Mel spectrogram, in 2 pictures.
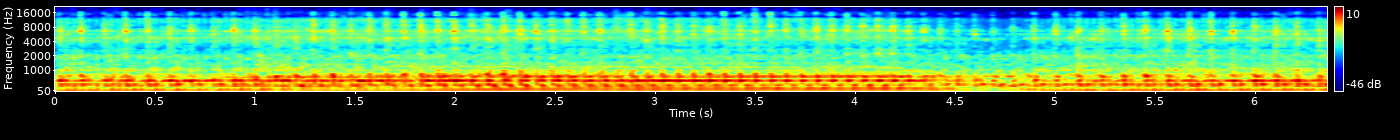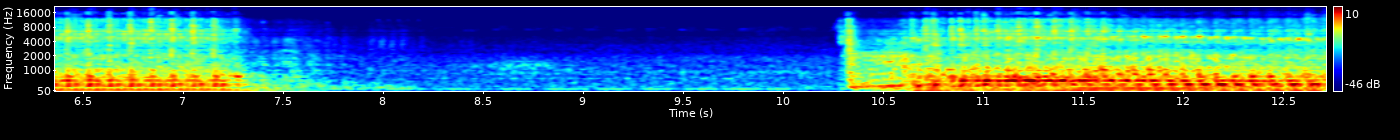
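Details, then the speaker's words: Bus conversion diesel cold-started in chilly weather: lumpy, uneven heavy chugging that briefly drops away then steadies; one bank seemingly not firing, owner suspects a valve problem, not confirmed. "so i don't know if you could uh hear that but um definitely that one bank just doesn't want a light"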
